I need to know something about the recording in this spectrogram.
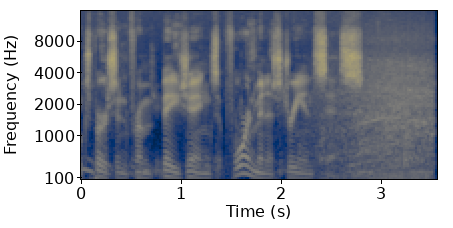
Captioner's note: speaking alternate language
